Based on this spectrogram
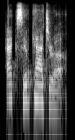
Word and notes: acciaccatura: Indian

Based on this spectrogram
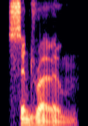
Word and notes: syndrome: British English

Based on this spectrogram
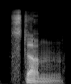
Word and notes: stun: British English

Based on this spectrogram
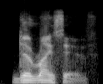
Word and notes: derisive: British English

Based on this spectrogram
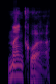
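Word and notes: manqué: British English

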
